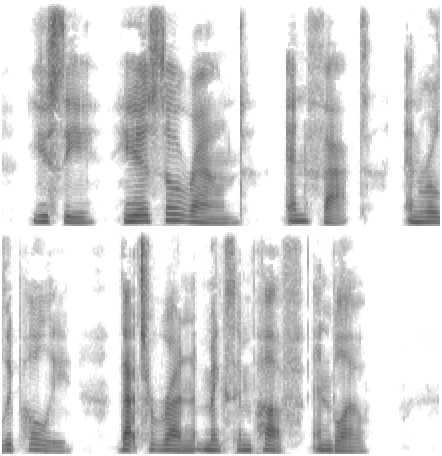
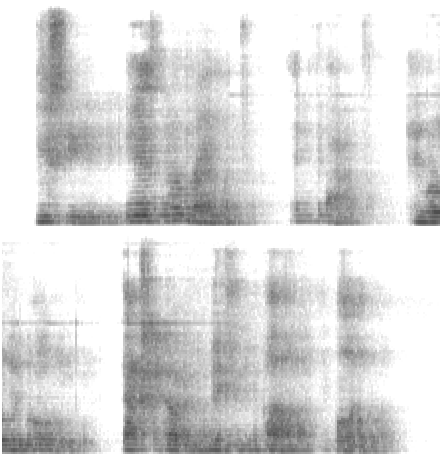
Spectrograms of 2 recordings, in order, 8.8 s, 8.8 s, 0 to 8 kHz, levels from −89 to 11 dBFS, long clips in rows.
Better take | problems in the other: first | noise reduction (neural mask model DeepFilterNet 3)

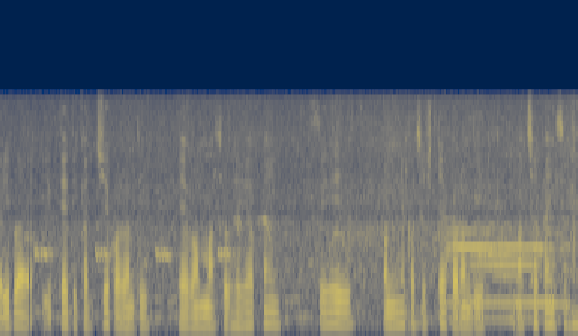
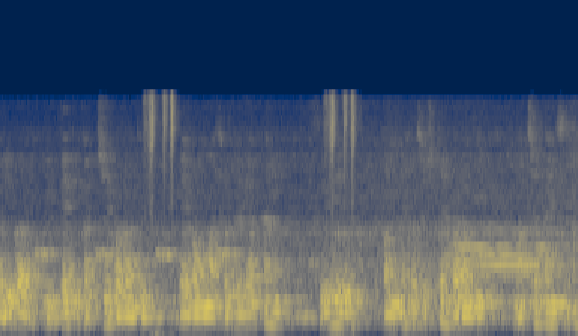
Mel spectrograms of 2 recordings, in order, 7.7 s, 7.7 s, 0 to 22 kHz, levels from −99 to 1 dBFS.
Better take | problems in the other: first | background sound (Rattle (instrument)); 13 dB below the speech // room echo; dies away in 0.8 s

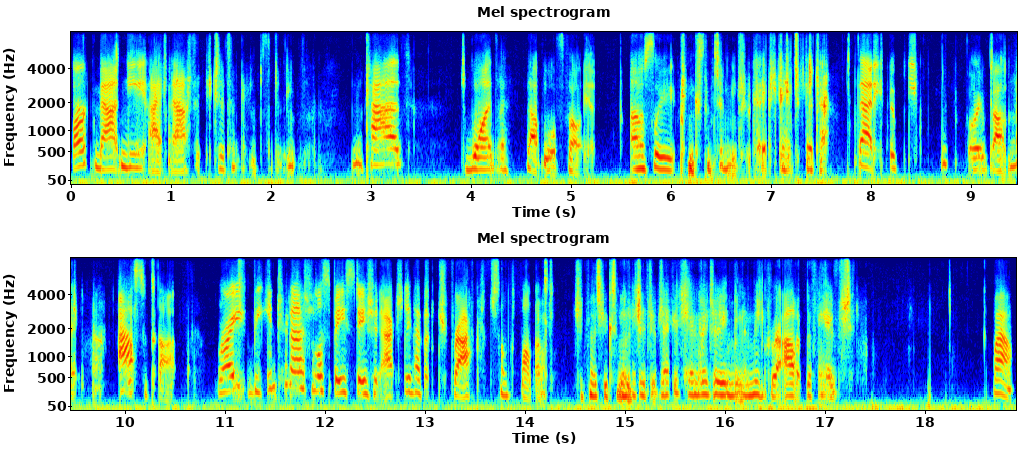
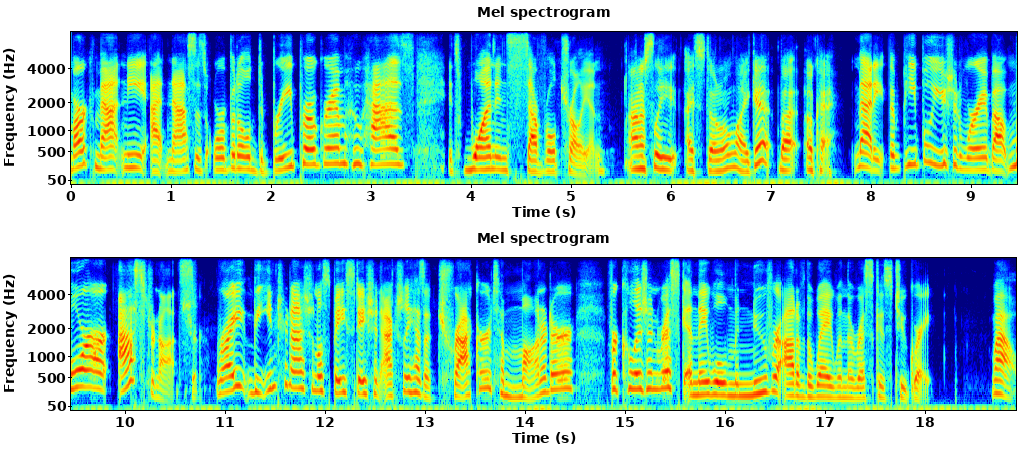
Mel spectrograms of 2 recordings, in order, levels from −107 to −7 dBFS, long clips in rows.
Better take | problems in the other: second | noise reduction (neural diffusion model UNIVERSE++)

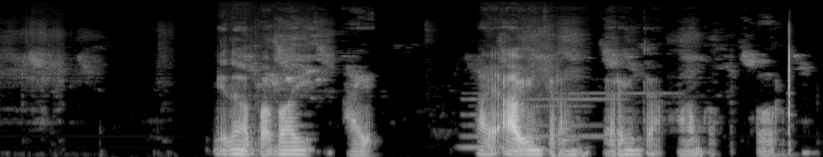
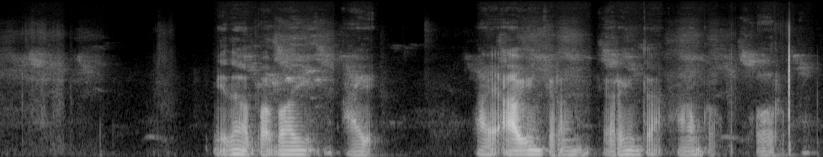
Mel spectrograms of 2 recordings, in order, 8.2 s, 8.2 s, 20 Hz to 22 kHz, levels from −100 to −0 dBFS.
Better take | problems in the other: second | noise reduction (classical method Wiener filter)

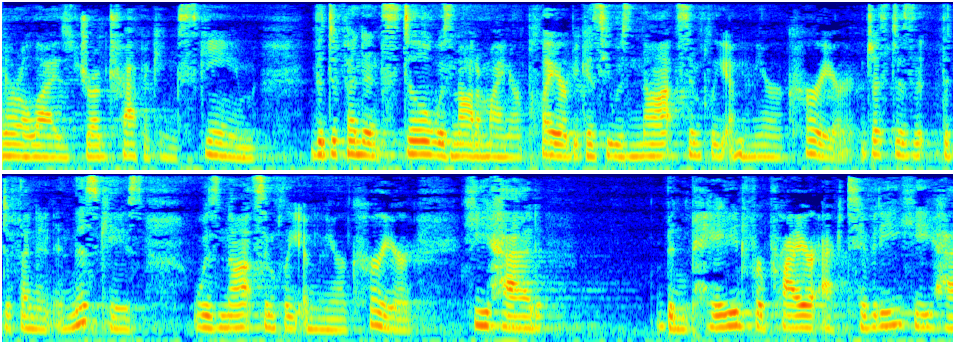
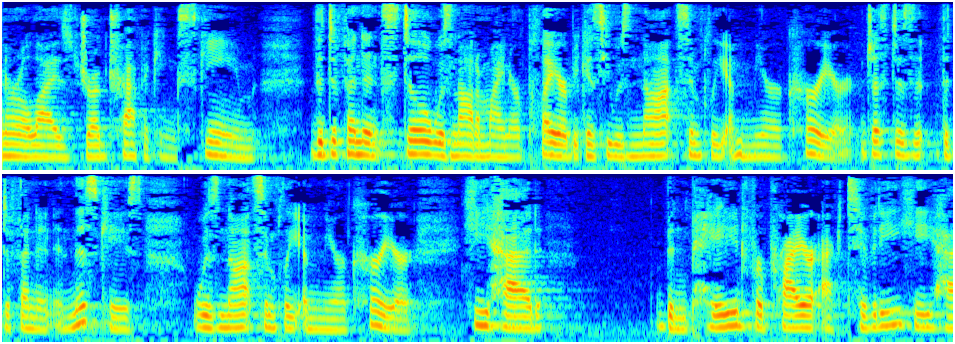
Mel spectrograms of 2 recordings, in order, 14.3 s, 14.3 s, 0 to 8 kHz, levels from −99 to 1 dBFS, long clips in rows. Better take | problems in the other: second | room echo; dies away in 1.1 s

